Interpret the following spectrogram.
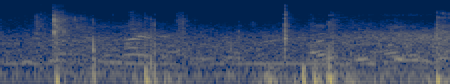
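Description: Football being kicked and bouncing on artificial turf: several short thuds, three in quick succession about a second and a half in, with players' voices calling across the pitch.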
